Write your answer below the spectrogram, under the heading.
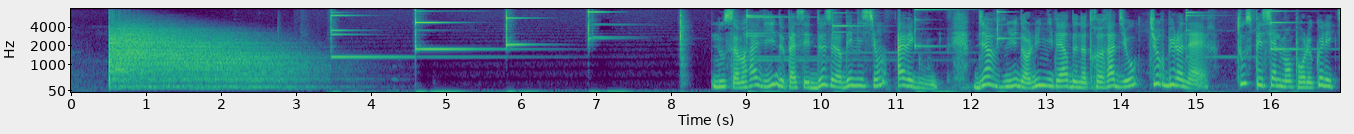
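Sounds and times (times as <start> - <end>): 
gong strike marking the start of a radio broadcast: 0.5 - 4.0
speech: 8.6 - 16.9.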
